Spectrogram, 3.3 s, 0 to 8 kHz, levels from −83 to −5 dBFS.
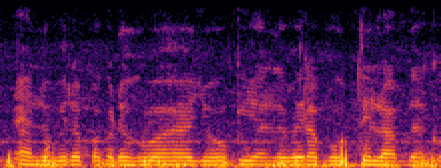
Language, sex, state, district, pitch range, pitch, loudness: Hindi, male, Punjab, Fazilka, 175-180 Hz, 180 Hz, -17 LUFS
